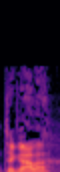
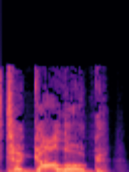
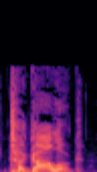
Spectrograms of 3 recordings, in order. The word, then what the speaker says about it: Tagalog: Tagala. – Okay. I've taught how to say the language 95 times. I think you are choosing to say it wrong because it's funnier. It's Tagalog. Tagalog.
